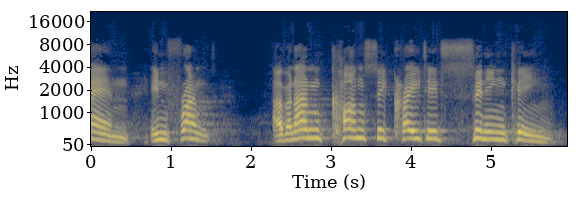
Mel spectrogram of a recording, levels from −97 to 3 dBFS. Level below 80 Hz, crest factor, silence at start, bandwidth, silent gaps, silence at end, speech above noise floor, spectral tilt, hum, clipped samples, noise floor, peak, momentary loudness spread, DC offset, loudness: -60 dBFS; 16 dB; 0 s; 9.4 kHz; none; 0.2 s; 41 dB; -6 dB/octave; none; under 0.1%; -59 dBFS; -2 dBFS; 13 LU; under 0.1%; -19 LUFS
